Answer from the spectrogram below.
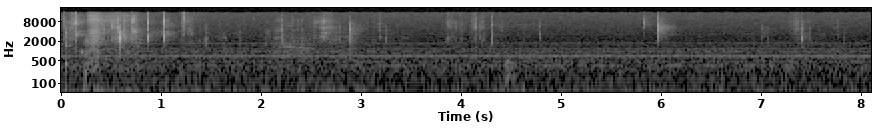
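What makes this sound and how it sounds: Gloved fingertips hold, turn and squeeze a long, thin, solid Charleston Chew chocolate nougat bar in a crinkly plastic film wrapper, while a second, unopened bar lies still on a cutting board. Soft, irregular crinkles and light clicks rise over a low, steady background hum, loudest in the first second and then quieter.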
